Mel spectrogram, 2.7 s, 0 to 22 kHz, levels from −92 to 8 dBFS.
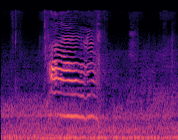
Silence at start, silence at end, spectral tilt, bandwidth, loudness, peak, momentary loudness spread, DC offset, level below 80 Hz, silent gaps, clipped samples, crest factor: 0 s; 0 s; -3 dB/octave; 16.5 kHz; -19 LUFS; -6 dBFS; 18 LU; under 0.1%; -36 dBFS; none; under 0.1%; 20 dB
